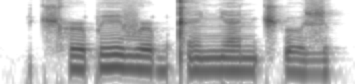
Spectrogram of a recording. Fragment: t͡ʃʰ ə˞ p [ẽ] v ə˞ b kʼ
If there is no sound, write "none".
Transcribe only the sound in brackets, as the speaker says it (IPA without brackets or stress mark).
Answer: e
